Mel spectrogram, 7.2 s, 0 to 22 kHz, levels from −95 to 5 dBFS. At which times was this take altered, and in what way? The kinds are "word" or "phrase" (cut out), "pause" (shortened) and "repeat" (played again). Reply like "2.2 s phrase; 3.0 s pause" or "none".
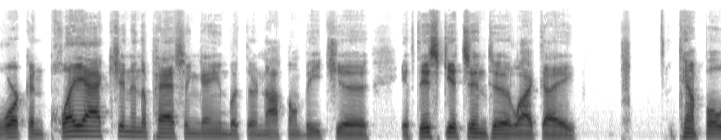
none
